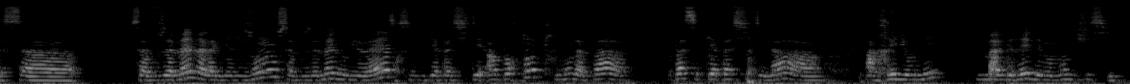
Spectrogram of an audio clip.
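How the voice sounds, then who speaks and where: A woman cartomancer reads tarot cards in a casual, encouraging way, addressing the listener directly. Her voice sits a little high. The recording is roomy and echoey, and she sounds some distance from the mic. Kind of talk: casual tarot card reading to viewers.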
